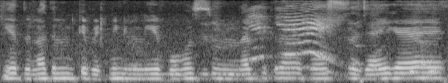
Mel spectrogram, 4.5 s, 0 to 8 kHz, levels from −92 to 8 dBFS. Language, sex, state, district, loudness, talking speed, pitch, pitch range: Hindi, female, Odisha, Sambalpur, -16 LUFS, 215 wpm, 175 Hz, 170-180 Hz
